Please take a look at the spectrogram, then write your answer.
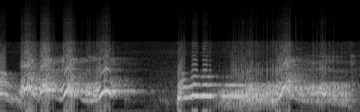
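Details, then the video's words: Boxer dog named Lila, nicknamed Lila Loca, giving loud voiced barks with bending, howl-like pitch. They come in a quick run, pause briefly near two seconds, then return as a longer drawn-out wavering vocal with repeated yelps. "Crazy dangerous Boxer dog - Lila Loca au au au"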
